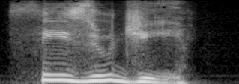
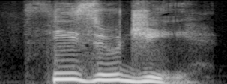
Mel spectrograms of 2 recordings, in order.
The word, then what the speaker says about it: syzygy: it's pronounced Syzygy. – Spell it. – Syzygy.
